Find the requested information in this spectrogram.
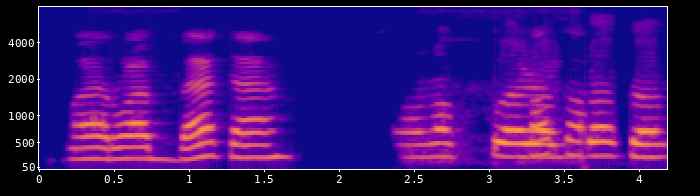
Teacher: را کو یہاں پر موٹا ادا کرنا ہے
